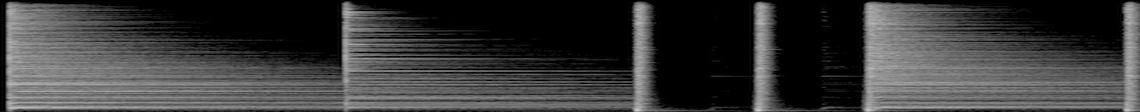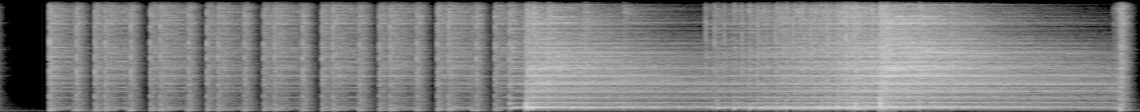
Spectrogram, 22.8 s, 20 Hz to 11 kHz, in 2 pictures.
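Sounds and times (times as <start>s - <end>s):
hi-hat hits: 11.3s - 22.8s.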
